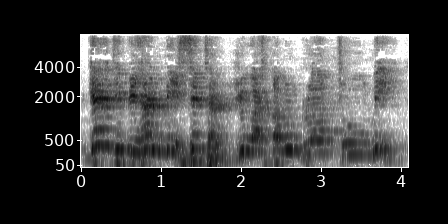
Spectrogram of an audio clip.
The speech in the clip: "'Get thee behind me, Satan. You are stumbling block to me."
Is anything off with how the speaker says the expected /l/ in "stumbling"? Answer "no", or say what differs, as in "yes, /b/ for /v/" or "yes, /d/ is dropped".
yes, /l/ is dropped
